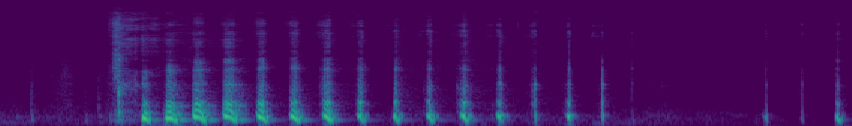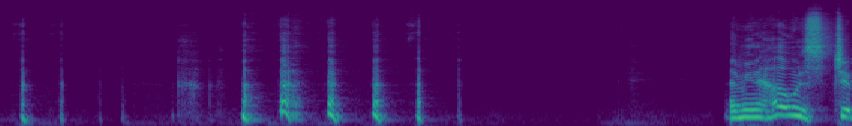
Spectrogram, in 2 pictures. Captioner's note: Ketawa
